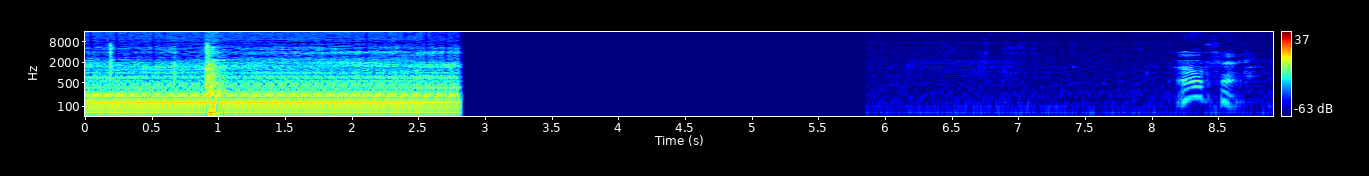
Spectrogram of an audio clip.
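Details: Ion Redline exhaust after the pipe hole under the heat shield was patched with a tailpipe repair wrap, not yet cured: about three seconds of steady, even running, no puffing or hiss; exhaust sounds sealed, normal note.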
